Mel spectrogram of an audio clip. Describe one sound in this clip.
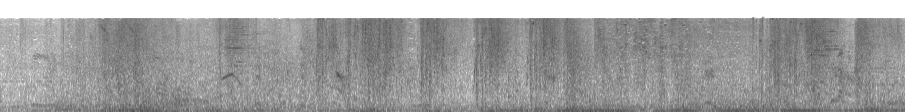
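Energy blasts crackle and boom in quick bursts.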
